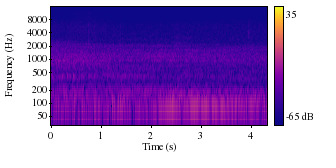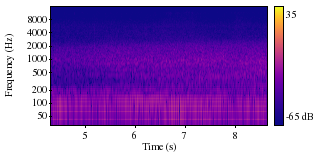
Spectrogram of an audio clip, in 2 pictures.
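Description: Steady low rumble of road traffic from the nearby road, swelling a little about two seconds in and again later.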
